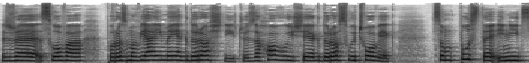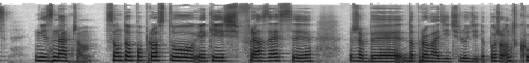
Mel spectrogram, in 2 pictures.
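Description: On a very clean recording with a silent background, a woman speaks at a very slow pace. Her pitch is fairly high and her intonation fairly even. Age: 20s. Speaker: podcaster. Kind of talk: solo monologue.

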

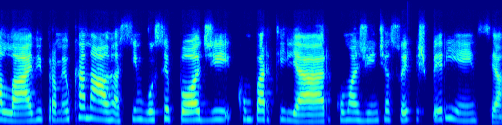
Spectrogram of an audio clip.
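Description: A woman's fairly high, bright, sharp voice at a moderate pace, with ordinary pitch variation, dry and close with no echo, against a quiet background. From rural Romania, Transylvania. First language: Romanian (speaking Portuguese). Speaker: YouTuber. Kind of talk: casual interview. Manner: talkative.

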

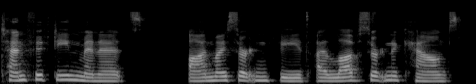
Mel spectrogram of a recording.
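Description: A woman with a Canadian accent speaks in a plain, everyday voice, fairly low in pitch, with fairly even intonation at a fairly slow pace over a quiet background. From Canada, Ontario. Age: 40s. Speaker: life coach. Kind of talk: coaching conversation. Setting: call.

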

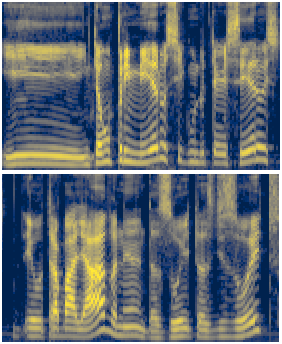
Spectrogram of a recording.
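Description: A man speaks at a fairly slow pace in a plain, everyday voice. His pitch is fairly high for a man, with lively intonation. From Brazil, interior of São Paulo (Penápolis). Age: 20s. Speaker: electronic security specialist. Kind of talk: casual chat.

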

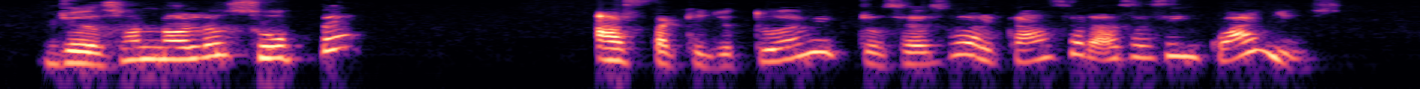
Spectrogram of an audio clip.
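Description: Fairly high in pitch with lively intonation, a woman's unremarkable speaking voice has a dry, close sound with no echo. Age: 50s. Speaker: emotional coach for women. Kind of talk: casual chat. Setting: video livestream.

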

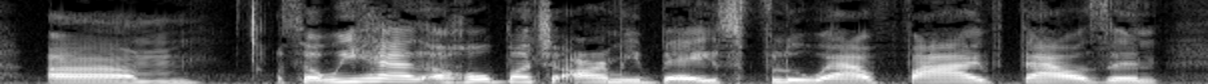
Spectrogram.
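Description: In an animated tone, a woman speaks at a medium pitch with ordinary pitch variation. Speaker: podcast host. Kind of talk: casual chat.

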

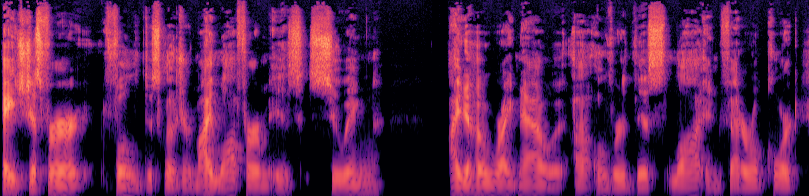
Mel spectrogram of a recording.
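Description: This is a normal speaking voice with an American accent. The pace is fairly slow and the intonation fairly even. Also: man, fairly low pitch for a man. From New York. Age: 50s. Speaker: election lawyer and podcast host. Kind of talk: casual chat.

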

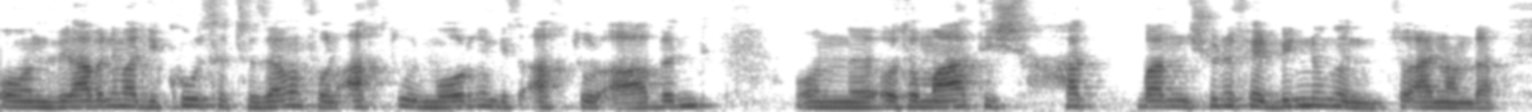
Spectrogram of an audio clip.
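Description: Speaking with an Arabic accent, a man has a fairly high pitch and fairly even intonation. He keeps a moderate pace against a quiet background. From Syria. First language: Arabic (speaking German). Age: 30s. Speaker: dentist. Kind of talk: casual chat. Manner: hesitant, many fillers.

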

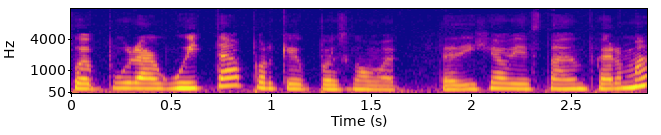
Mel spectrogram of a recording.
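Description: A woman speaks with a Mexican accent. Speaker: podcast co-host. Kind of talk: casual chat.

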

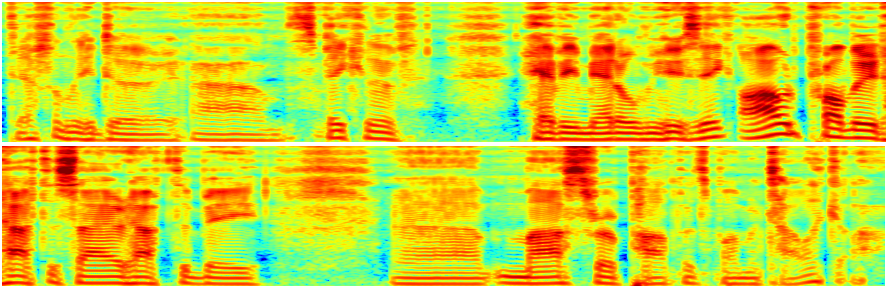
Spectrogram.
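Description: A man with an Australian accent talks at a fairly quick pace in a very deep, low voice, on a very clean recording with a silent background. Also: ordinary pitch variation. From Australia (Hobart, Tasmania). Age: 30s. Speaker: personal trainer and gym owner. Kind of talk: casual interview chat.

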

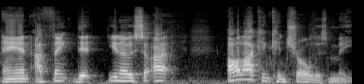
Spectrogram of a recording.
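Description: Bright, sharp male voice at a medium pitch, with a Southern US accent and ordinary pitch variation. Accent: US South. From Charlotte, North Carolina. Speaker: police officer. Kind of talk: casual chat.

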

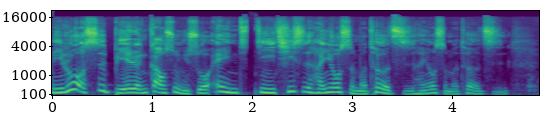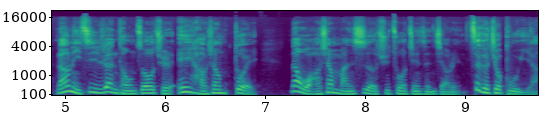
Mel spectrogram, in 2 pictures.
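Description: At a very fast pace, a man with a fairly high pitch and a dark, mellow tone speaks with very wide pitch swings. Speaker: podcast co-host. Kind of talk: casual chat. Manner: animated.

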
